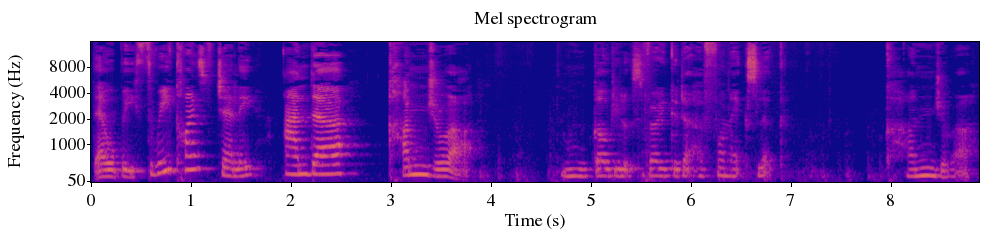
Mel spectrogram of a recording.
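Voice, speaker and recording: A woman teacher with a mid-range, slightly slow voice reads a picture book aloud to young children. She's expressive and animated, adding asides and coaxing questions to her listeners.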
